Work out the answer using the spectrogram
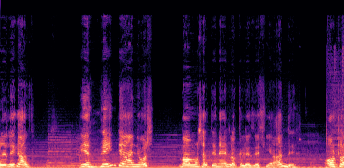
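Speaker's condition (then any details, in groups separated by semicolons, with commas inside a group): Cerebral palsy from birth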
